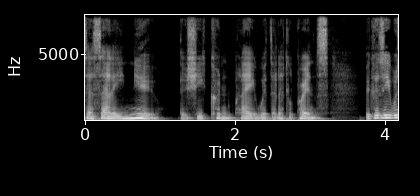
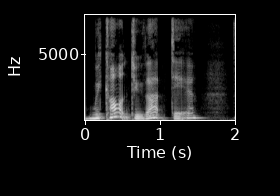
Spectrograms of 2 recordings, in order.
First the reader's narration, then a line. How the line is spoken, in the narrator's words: said the queen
